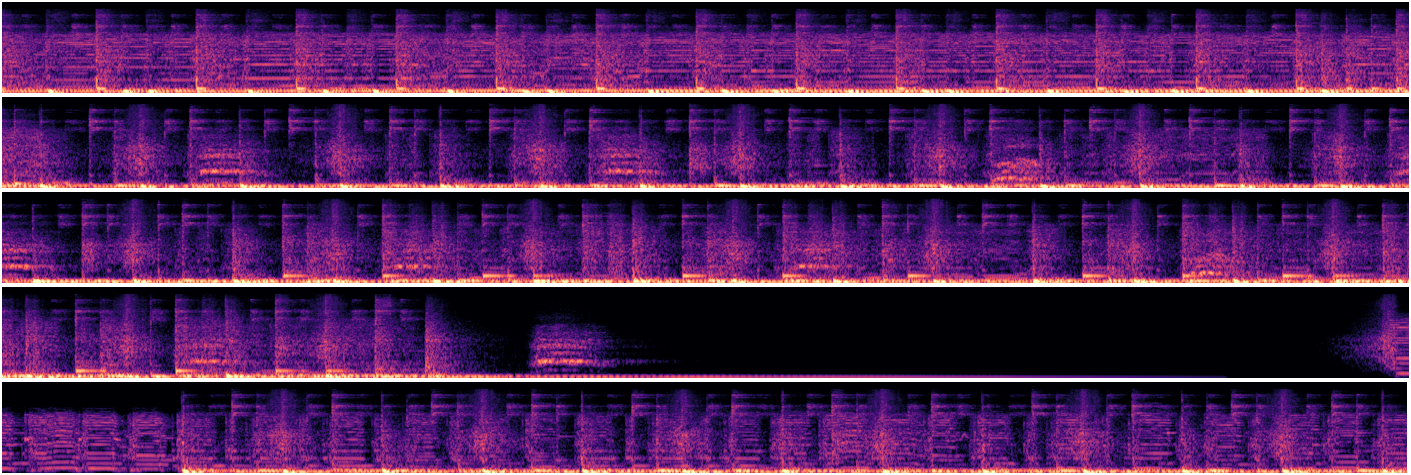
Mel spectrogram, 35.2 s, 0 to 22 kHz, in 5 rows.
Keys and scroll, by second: 27.4 ctrl+g.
